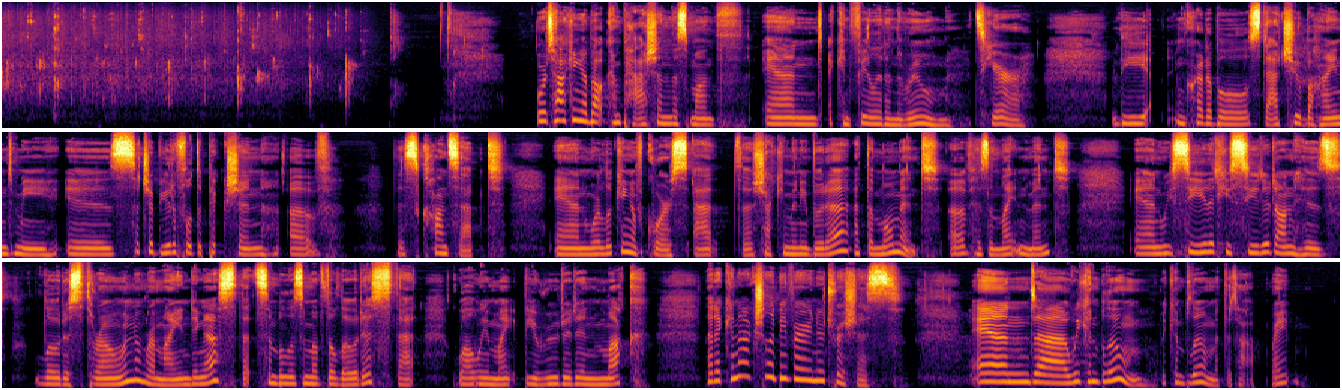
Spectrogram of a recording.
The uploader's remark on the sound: The Rubin Museum of Art presents a weekly meditation session led by a prominent meditation teacher from the New York area. This podcast is recorded in front of a live audience.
